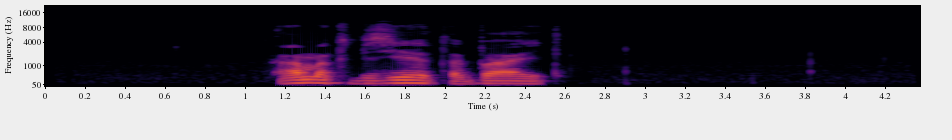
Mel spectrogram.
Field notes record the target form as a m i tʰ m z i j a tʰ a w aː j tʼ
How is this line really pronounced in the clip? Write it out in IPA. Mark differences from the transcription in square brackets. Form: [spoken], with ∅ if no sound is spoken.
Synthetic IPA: a m [a] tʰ [b] z i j a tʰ a [b] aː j tʼ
